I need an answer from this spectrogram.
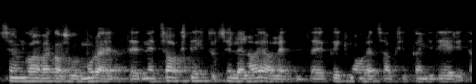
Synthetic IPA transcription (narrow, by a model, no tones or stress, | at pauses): se̞o̞nkɑːvæɡ̥ɑsuːɾmuɾɛt̪ːˑet̪ne̞ːd̪̥sɑːkst̪e̞ht̪ud̪̥se̞lːe̞lɑjɑle̞t̪ːkɤjkno̞ːɾe̞d̪sɑːksid̪̥̚kɑnd̪id̪e̞ːɾḭd̪̥ɑ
